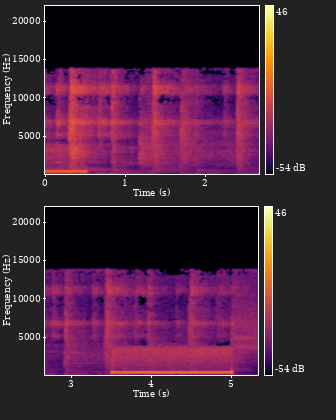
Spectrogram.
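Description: A telephone tone sounds as a random number is dialled to a call center: one long, steady beep at the start and a second one later, with softer tonal sounds in between.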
